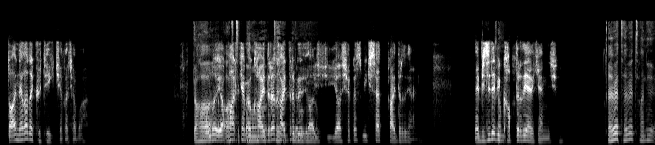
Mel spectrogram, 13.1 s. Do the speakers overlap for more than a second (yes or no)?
yes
